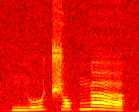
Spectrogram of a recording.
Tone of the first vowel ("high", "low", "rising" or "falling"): rising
